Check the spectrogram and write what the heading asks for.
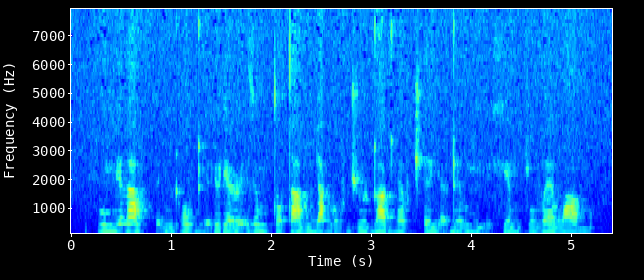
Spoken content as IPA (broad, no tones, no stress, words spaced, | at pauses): çumʲæðav θḛmɖʱov ɖʱḛɾʲʊɾʲɛ ɭḛzʉm totavɲa ɡʊvd͡ʒʉ ɖaɖʱɛv t͡ʃʼejɛ̰ɖev mʲḛxʲɛm cuvɛvɑm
